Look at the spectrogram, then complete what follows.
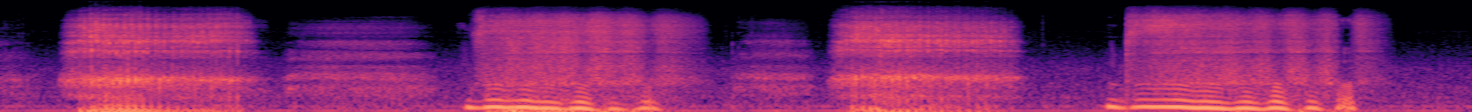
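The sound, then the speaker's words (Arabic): A voice imitates a polecat character's loud snoring in a story: four drawn-out rasping breaths alternating between throaty inhales and buzzing, rumbling exhales, steady in rhythm. “ثم أصدر الضربان صوت شخير،”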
